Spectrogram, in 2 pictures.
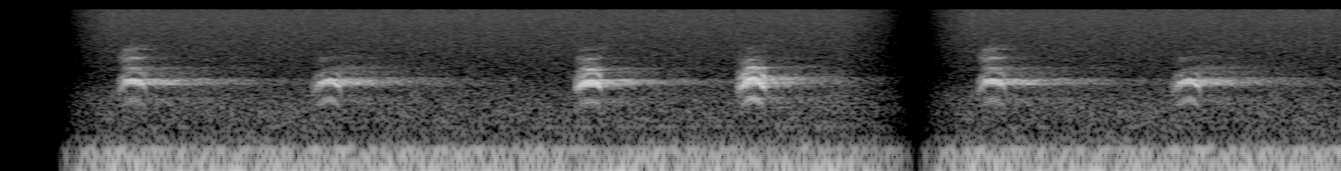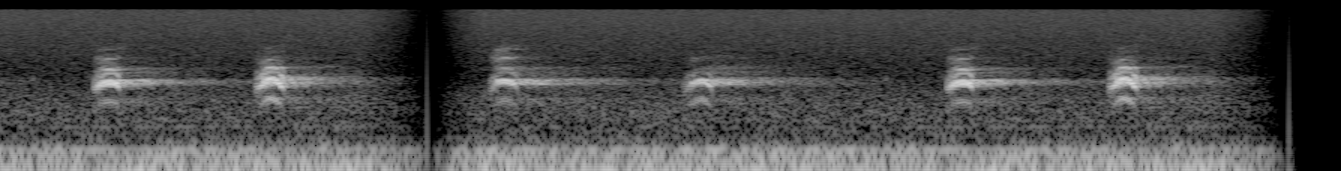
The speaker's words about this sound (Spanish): En este sonido del graznido de un cuervo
